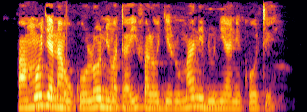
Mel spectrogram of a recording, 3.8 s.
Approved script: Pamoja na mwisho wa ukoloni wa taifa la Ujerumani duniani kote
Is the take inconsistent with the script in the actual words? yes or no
yes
